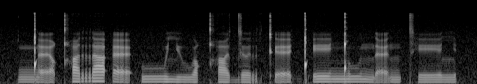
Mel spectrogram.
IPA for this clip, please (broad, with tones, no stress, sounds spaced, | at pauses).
ŋ͡ǃ æ̰˨ qʰ ə˧ r a˦ ʔ æ̰˧ ʔ uː˧ lʲ uː˨ qʰ ə˨ d ə˨ r kʼ ɛ̰˦ ǃʼ e˦ ŋ͡ǃ u˦ n æ̰˧ n tʰ e˧ l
